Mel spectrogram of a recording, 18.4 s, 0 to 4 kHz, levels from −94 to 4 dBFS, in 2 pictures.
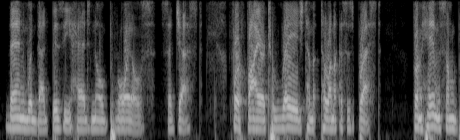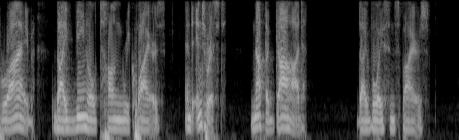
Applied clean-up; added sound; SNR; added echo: none; none; none; none.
